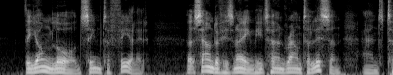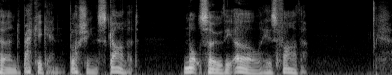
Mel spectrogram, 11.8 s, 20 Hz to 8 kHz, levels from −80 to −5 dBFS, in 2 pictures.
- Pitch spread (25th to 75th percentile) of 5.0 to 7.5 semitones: Yes, wide, 5.5 semitones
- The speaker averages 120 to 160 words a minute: Yes, average, 150 wpm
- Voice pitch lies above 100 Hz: No, very low, 90 Hz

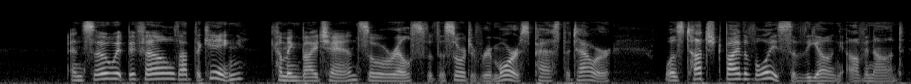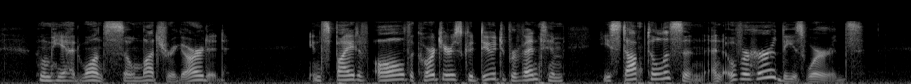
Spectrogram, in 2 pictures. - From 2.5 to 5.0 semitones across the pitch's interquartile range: No, wide, 5.4 semitones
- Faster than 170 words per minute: Yes, average, 180 wpm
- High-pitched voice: Yes, high, 195 Hz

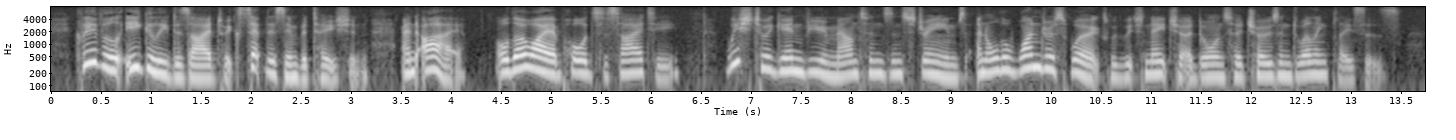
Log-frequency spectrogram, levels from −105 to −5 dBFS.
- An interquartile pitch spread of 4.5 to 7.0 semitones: Yes, wide, 5.4 semitones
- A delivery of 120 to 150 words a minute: Yes, average, 145 wpm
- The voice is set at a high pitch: Yes, high, 195 Hz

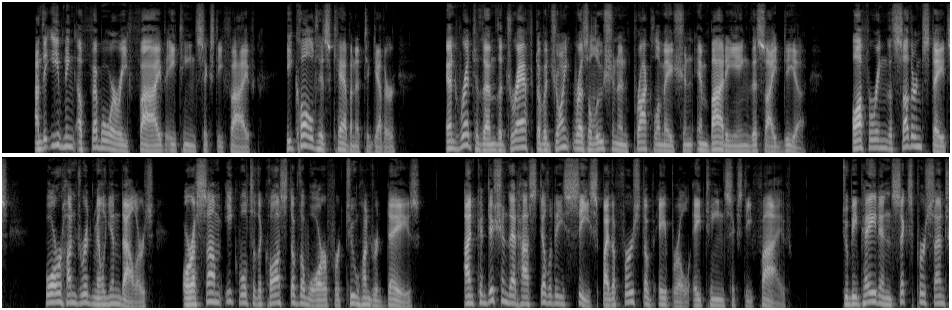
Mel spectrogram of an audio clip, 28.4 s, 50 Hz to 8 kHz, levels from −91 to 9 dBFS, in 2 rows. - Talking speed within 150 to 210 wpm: No, average, 140 wpm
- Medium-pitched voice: No, low, 130 Hz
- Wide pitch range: Yes, wide, 6.0 semitones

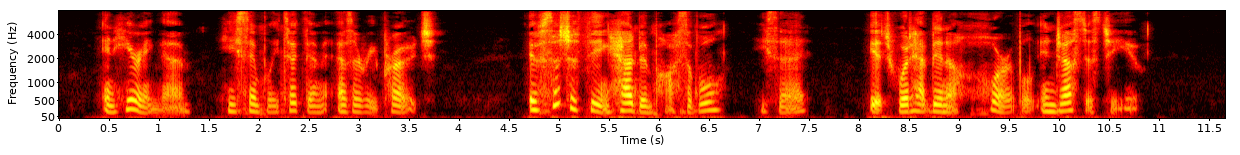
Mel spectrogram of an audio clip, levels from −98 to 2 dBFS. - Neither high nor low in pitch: No, high, 200 Hz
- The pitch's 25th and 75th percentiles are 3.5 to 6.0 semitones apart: Yes, average, 4.1 semitones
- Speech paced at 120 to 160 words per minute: Yes, average, 145 wpm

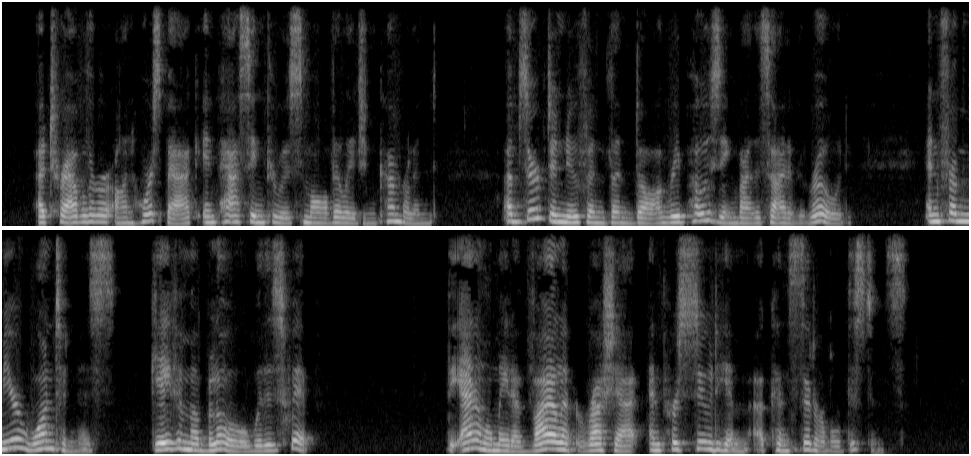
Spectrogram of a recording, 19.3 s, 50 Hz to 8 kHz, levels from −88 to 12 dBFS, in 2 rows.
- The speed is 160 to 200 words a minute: No, average, 145 wpm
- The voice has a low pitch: No, high, 210 Hz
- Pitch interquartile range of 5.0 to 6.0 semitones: No, average, 4.2 semitones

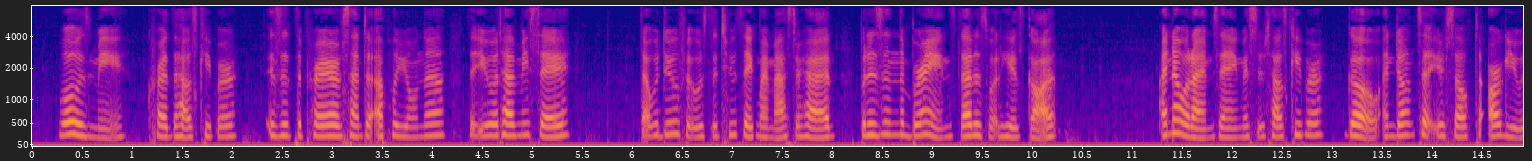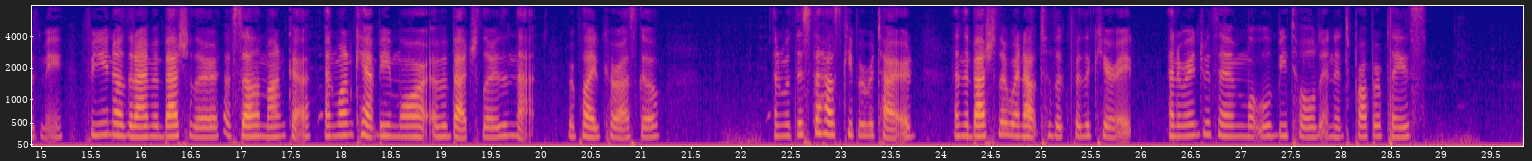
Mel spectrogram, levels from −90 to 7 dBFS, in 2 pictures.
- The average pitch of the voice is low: No, high, 225 Hz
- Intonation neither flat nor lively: No, narrow, 1.9 semitones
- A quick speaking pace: Yes, fast, 210 wpm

